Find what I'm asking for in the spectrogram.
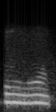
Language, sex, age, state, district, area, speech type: Tamil, female, 30-45, Tamil Nadu, Mayiladuthurai, urban, conversation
